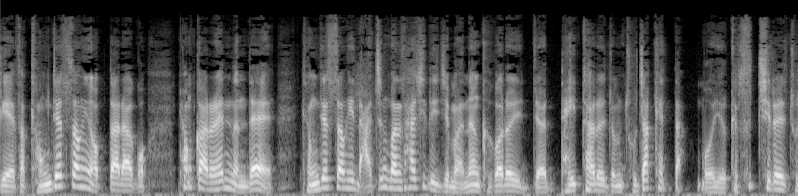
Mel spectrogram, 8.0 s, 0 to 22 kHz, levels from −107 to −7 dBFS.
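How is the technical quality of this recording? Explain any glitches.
The recording has two short glitches in the speech, both from damaged data in a compressed stream. The first runs from 1.35 to 1.39 s and the second from 6.74 to 6.80 s. Each is a brief chirp, squawk, click or short hole lasting a few tens of milliseconds that cuts across the speech. The cause is corrupted bytes in the encoded file at those points. The decoder misreads the affected frames and loses sync, producing garbled output until it locks onto the next valid frame header.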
